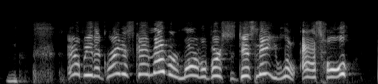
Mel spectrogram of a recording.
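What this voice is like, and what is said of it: Mickey Mouse cartoon voice impression. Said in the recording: “If I have one accent that's pretty decent, it's Mickey. ... Mickey Mouse”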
